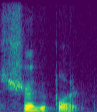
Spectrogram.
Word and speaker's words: Shreveport: Shreveport. All right, Shreveport, Louisiana.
